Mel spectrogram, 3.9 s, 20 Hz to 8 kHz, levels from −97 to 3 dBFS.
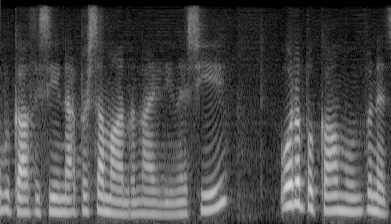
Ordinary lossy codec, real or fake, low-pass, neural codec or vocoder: AAC, 48 kbps; fake; 7.2 kHz; codec, 16 kHz, 0.2 kbps, FocalCodec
